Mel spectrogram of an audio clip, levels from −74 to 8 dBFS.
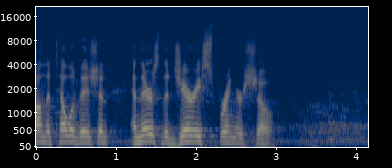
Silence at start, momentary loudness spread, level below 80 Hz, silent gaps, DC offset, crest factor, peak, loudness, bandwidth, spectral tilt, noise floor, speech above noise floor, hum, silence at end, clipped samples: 0 s; 23 LU; -64 dBFS; none; under 0.1%; 18 dB; -12 dBFS; -30 LUFS; 13.5 kHz; -5 dB/octave; -54 dBFS; 25 dB; none; 0.05 s; under 0.1%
